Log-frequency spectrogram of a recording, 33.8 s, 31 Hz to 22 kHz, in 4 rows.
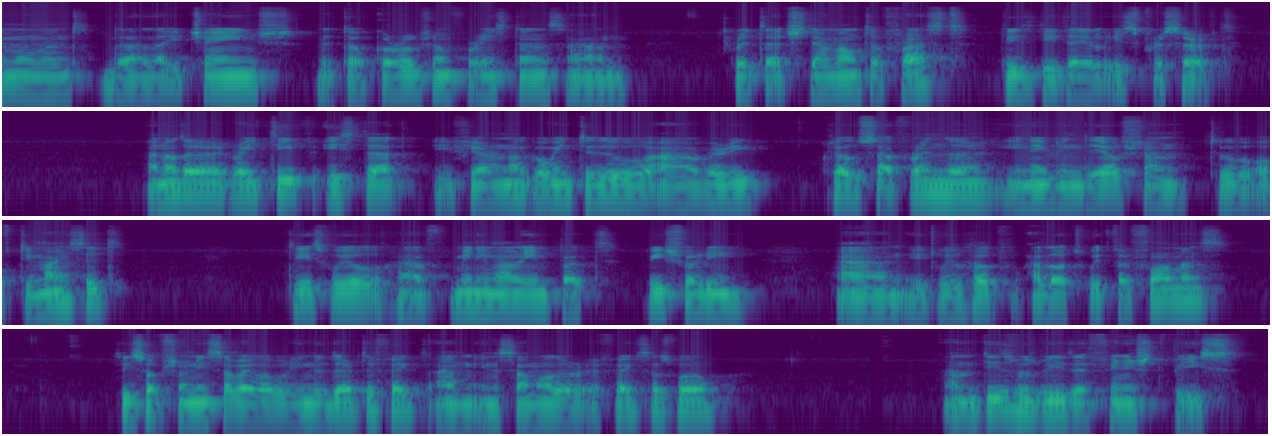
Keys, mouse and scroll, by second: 0.1-2.1 drag, 3.0-4.1 drag, 11.0 middle click, 12.6-13.1 ctrl+middle drag, 13.2 shift+middle click, 14.9 click, 17.7 click, 20.7 middle drag, 21.2 middle click, 21.6 middle click, 24.5 middle drag, 25.4-26.1 middle drag, 29.7 middle click, 30.0-32.3 middle drag, 32.5 middle click.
